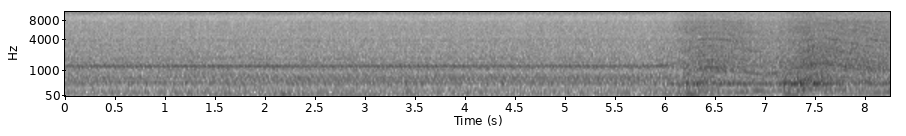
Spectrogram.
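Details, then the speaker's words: Engine after replacing the belt tensioner, idler pulley and drive belt: a steady idle that revs up smoothly with no pulley whine or grind. Only a faint squeak from the new belt remains, expected to settle with driving. "All good, guys. So there's a little bit squeak in the belt, the drive belt, but that will be gone soon because we just put it the belt now."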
